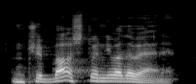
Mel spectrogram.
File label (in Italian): "un c e basto", dialettale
